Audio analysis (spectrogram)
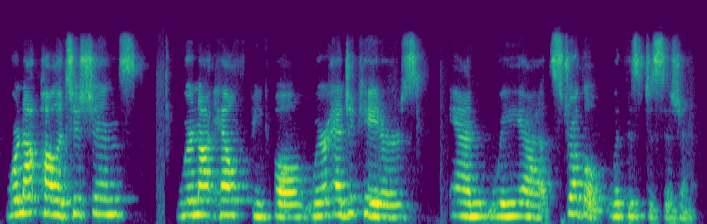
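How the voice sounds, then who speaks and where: A woman leading a school town hall, answering questions in a measured way with many pauses and fillers, her voice getting worn. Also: on the high side, steady tone, recorded from a distance. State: losing her voice, clearing throat.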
